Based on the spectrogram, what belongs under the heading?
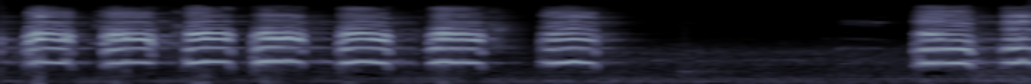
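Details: Rainbow lorikeet calling actively: a rapid run of seven harsh, harmonic-rich squawks at about four per second, a pause of a second, then two more squawks.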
